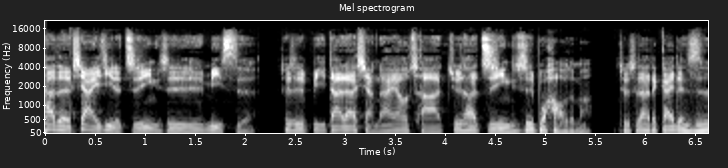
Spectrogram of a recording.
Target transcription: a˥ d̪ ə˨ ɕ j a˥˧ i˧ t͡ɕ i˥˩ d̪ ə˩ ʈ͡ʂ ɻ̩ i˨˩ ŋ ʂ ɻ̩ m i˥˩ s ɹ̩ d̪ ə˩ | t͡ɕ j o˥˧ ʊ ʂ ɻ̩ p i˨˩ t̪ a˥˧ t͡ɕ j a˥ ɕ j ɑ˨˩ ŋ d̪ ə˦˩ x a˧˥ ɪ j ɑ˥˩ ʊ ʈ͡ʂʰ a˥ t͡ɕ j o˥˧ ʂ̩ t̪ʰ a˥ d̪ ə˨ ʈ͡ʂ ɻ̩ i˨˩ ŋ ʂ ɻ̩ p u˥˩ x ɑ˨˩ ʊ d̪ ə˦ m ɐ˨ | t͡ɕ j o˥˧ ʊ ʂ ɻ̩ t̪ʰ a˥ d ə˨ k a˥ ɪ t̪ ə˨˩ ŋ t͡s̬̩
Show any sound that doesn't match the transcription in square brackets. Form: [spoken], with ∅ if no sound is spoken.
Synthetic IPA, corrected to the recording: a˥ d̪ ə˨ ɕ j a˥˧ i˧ t͡ɕ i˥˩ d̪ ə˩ ʈ͡ʂ ɻ̩ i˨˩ ŋ ʂ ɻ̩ m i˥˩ s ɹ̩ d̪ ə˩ | t͡ɕ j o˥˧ ʊ ʂ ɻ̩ p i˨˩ t̪ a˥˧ t͡ɕ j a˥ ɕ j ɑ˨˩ ŋ d̪ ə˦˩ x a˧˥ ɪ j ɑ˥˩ ʊ ʈ͡ʂʰ a˥ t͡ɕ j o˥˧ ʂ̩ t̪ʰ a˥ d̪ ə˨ ʈ͡ʂ ɻ̩ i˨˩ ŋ ʂ ɻ̩ p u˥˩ x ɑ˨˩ ʊ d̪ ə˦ m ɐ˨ | t͡ɕ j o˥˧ ʊ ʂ ɻ̩ t̪ʰ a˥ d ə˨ k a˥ ɪ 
